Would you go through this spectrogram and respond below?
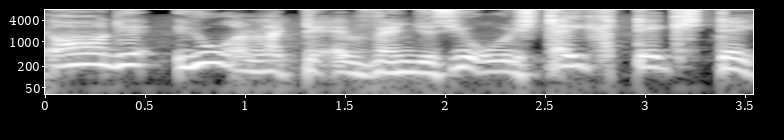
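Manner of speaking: badly faked Russian accent. Retelling a movie scene about the Avengers, doing Scarlet Witch in a fake Russian accent. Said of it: "in a Russian accent. I cannot do Russian accent. Fake Russian accent".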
